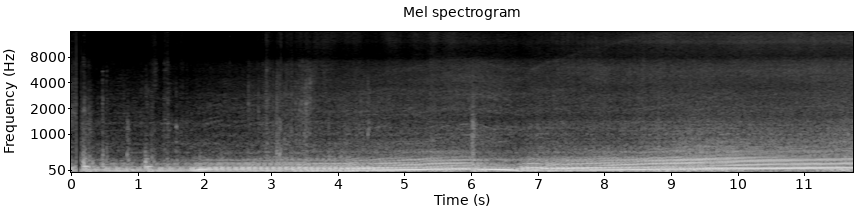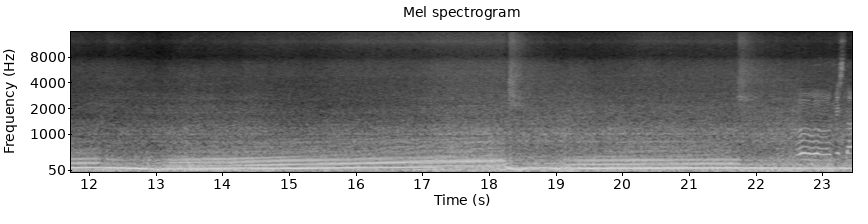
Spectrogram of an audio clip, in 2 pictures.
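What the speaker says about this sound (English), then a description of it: "let's go for a drive" A car rolls along a dusty road in the Australian desert, its engine rumbling steadily with shifting gear whines and revs, loud and close throughout, with occasional knocks and rattles.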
